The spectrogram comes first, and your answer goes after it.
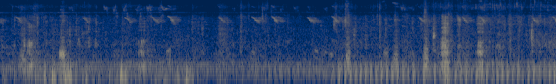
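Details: Low, quiet grunts and snorts from kept Phu Phan wild boar in Kham Muang district, Kalasin, Thailand, spread through the recording. Repeated small bird chirps and a constant high hum fill the background.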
